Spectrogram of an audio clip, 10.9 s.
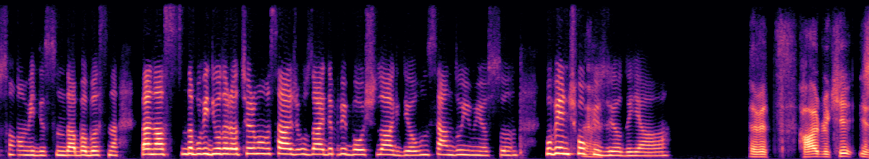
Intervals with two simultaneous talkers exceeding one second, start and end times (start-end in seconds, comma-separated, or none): none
